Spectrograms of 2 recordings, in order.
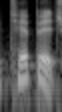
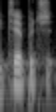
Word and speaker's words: Tippich: After that on stage two we have Matthew Tippich which we know Matthew Tippage and he'll be starting at 5:30.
